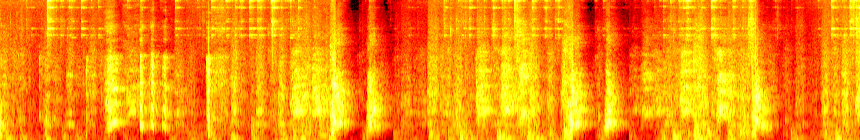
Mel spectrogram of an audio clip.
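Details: Bo, a Golden Retriever, barks excitedly while chasing a laser pointer in a prank; rapid uneven volleys of sharp barks and yips come in clusters, with short pauses and some household background noise.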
